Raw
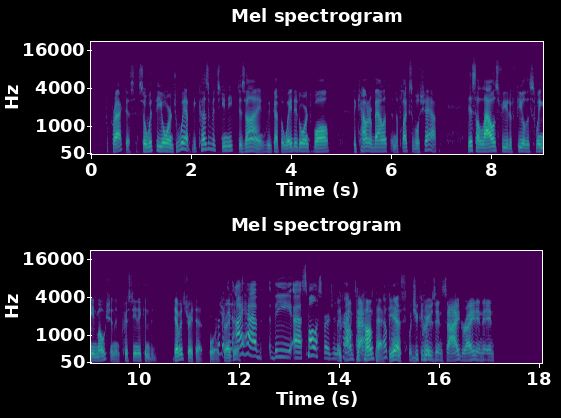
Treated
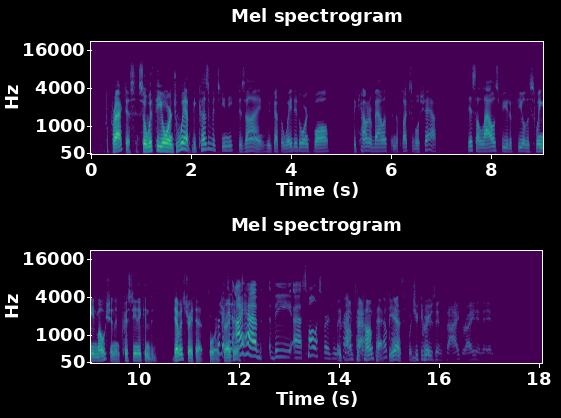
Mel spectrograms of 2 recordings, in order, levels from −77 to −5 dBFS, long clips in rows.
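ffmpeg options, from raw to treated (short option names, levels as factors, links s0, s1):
-af "volume=5.62,afade=t=out:st=1.71:d=0.88:silence=0.237137,afade=t=in:st=8.62:d=0.76:silence=0.334965,afade=t=out:st=12.25:d=0.6:silence=0.298538,afade=t=out:st=15.67:d=0.44:silence=0.281838"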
